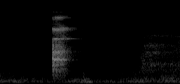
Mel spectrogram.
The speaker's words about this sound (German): Stößchen. Prost.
